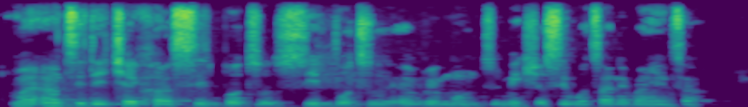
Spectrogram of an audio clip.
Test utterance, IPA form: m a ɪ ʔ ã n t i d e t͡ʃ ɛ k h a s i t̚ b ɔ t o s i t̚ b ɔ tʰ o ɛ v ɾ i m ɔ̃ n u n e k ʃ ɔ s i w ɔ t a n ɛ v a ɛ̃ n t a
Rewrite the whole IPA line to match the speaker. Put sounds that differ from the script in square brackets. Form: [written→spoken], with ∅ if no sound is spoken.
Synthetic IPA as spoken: m a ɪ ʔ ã n t i d e t͡ʃ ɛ k h a s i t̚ b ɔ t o s i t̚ b ɔ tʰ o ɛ v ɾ i m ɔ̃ n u [n→m] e k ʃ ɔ s i w ɔ t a n ɛ v a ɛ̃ n t a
